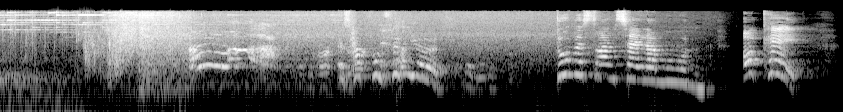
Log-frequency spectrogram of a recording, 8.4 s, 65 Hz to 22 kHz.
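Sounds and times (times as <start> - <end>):
water jet spraying: 0.8 - 7.0
speech: 6.2 - 8.1.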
